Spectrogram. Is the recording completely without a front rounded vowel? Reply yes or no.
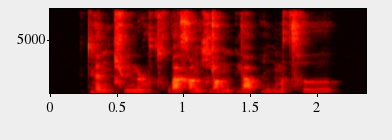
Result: no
